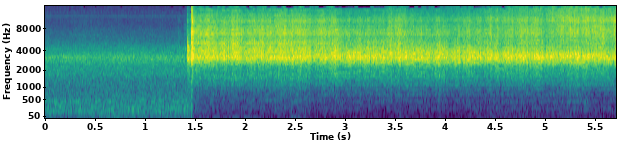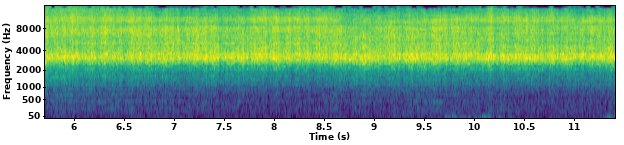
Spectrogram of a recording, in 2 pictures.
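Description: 40-amp plasma cutter arc starting abruptly about a second and a half in, then a loud, steady hiss as the torch cuts a bevel through steel plate. Before it starts, a lower, quieter steady hum.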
